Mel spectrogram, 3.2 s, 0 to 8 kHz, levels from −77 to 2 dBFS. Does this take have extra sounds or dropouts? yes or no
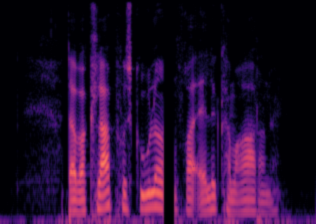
yes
